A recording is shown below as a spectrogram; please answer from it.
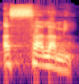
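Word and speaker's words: السَّلَمي: تو فرمایا الخزرج الانصاری السلمی، یہ ذکر کر کے فرماتے ہیں بفتح السین واللام، تاکہ پڑھنے والے کے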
